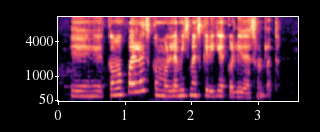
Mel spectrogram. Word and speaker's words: Escherichia: Escherichia, pero se pronuncia Escherichia como si fueran Ks, ¿sí? Estas ches siempre suenan como Ks.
